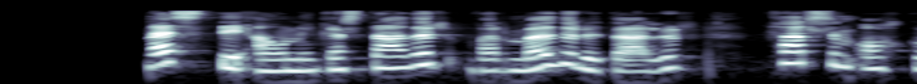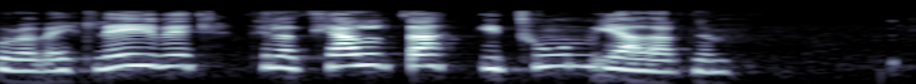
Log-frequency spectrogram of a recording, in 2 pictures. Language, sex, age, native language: Icelandic, female, 50-59, Icelandic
